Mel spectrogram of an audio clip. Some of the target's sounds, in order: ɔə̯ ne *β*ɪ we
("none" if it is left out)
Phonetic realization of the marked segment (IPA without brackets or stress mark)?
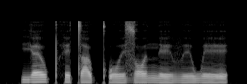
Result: β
